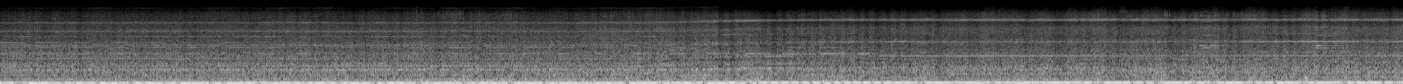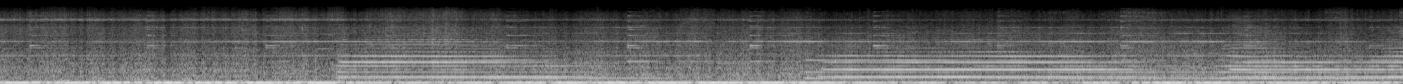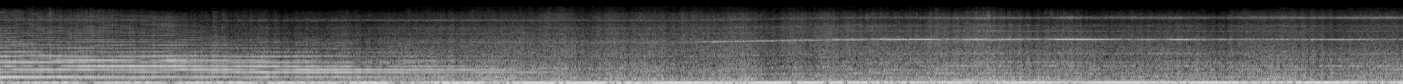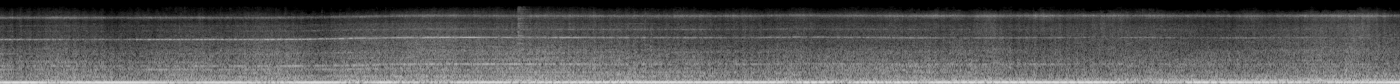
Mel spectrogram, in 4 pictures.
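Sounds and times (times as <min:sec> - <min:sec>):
freight train rumbling: 0:00.0 - 0:56.0
high wheel squeal: 0:00.2 - 0:17.4, 0:18.8 - 0:22.8, 0:24.5 - 0:28.0, 0:34.8 - 0:56.0
locomotive air horn chord: 0:17.4 - 0:20.2, 0:22.0 - 0:33.3.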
